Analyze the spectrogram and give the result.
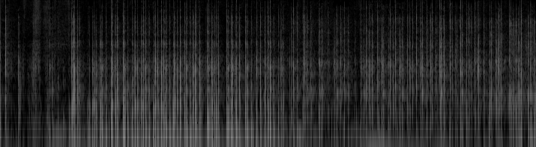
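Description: A blue Bintang beer can holder is tapped and scratched. Quick, irregular taps of about four per second mix with scratching into a dense, dull, low-heavy clatter with very short, dry decays and little bright content.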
